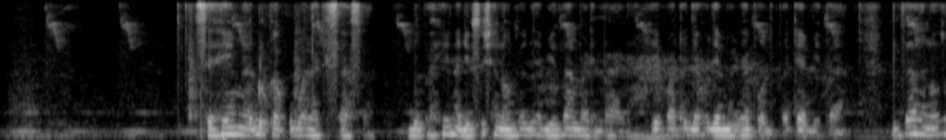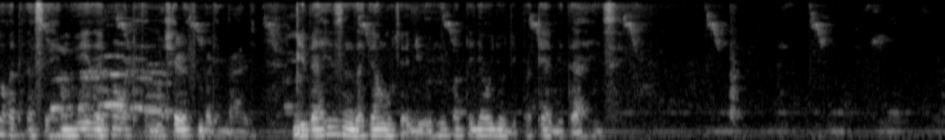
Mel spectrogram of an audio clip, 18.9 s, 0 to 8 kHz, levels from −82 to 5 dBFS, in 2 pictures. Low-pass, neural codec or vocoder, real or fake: 7.2 kHz; none; real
